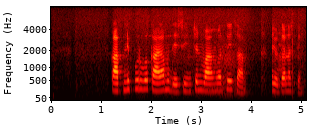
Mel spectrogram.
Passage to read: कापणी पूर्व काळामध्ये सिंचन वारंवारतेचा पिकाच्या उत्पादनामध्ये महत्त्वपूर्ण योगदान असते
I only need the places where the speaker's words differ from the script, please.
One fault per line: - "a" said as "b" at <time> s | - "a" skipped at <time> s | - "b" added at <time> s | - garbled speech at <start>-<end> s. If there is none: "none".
- "पिकाच्या उत्पादनामध्ये महत्त्वपूर्ण" skipped at 3.8 s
